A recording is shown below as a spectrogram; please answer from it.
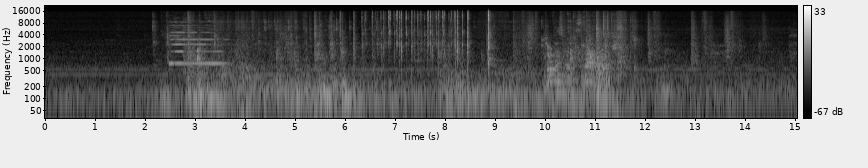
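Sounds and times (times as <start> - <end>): elevator hum: 0.0 - 15.0
low rumble with clicking and rattling: 1.1 - 14.6
electronic tone: 2.4 - 3.8.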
